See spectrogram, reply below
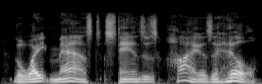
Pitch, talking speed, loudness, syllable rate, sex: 120 Hz, 205 wpm, -17 LUFS, 4.4 syllables/s, male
